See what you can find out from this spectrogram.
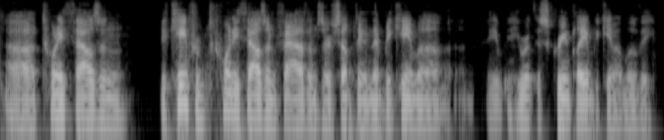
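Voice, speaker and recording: An older man co-hosting a podcast, explaining his thoughts reflectively and haltingly in casual discussion. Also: sits low, steady tone, no room sound, muffled recording. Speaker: podcast co-host.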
